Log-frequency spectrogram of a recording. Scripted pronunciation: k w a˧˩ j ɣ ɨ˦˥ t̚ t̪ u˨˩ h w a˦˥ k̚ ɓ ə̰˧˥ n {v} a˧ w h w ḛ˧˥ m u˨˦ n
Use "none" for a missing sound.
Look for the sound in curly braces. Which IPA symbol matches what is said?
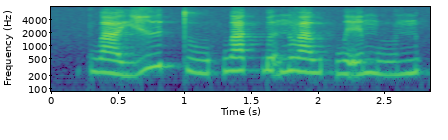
v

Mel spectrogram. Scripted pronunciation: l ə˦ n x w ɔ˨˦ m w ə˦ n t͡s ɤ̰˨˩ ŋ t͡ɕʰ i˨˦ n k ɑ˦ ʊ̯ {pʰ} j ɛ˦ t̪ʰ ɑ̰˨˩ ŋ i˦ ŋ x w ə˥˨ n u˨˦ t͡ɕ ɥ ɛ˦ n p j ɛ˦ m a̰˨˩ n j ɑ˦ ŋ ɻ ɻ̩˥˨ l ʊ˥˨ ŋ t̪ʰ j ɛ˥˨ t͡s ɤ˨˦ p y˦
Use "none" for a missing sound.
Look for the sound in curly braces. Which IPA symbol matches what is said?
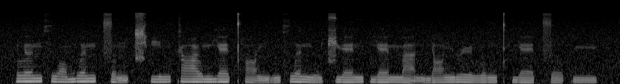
m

